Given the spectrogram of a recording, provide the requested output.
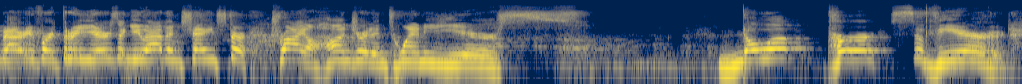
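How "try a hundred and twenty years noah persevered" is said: slowly, each word weighed; slow, deliberate payoff; slow emphasis. Acted. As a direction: drag it out for weight.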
